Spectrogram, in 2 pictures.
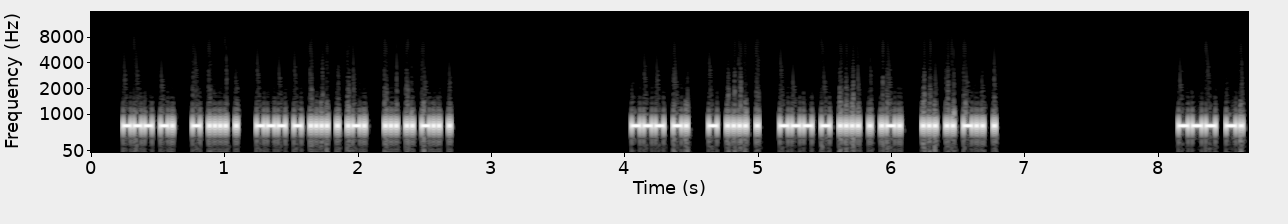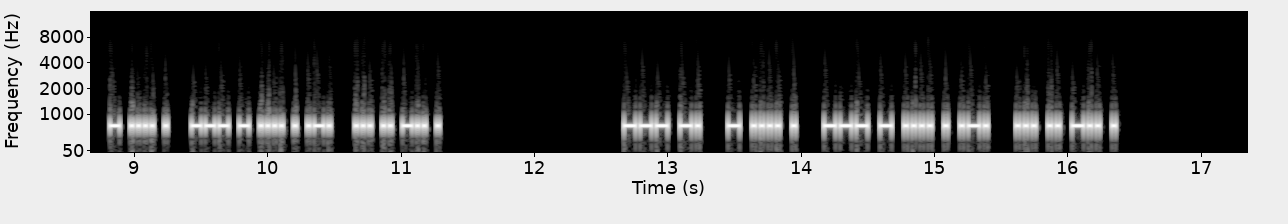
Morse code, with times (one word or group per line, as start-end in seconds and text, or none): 0.2-0.6 ON
0.8-1.1 THE
1.2-2.1 OTHER
2.2-2.7 SIDE
4.1-4.5 ON
4.6-5.0 THE
5.2-6.1 OTHER
6.2-6.8 SIDE
8.2-8.6 ON
8.8-9.3 THE
9.4-10.5 OTHER
10.7-11.3 SIDE
12.7-13.2 ON
13.5-14.0 THE
14.2-15.4 OTHER
15.6-16.4 SIDE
